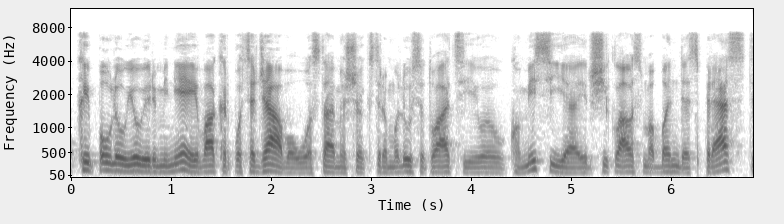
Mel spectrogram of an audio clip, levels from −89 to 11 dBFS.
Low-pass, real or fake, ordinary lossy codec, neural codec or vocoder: 7.2 kHz; real; AAC, 64 kbps; none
